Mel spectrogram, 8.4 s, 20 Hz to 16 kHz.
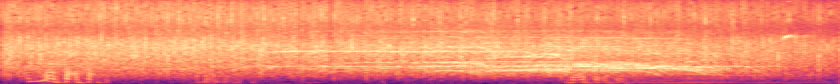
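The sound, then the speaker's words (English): Steady audience applause from roughly ten people fills the whole stretch, a patter of clapping that stays loud throughout, with a few brief murmurs of voices underneath. “That was like 10 people clapping.”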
